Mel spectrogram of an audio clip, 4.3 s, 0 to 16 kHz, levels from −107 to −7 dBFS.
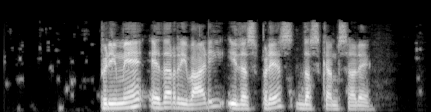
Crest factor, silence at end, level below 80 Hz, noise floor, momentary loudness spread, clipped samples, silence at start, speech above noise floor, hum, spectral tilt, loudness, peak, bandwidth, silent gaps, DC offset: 18 dB; 0.6 s; -56 dBFS; -53 dBFS; 8 LU; under 0.1%; 1 s; 36 dB; none; -4.5 dB/octave; -17 LUFS; -2 dBFS; 7.8 kHz; none; under 0.1%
